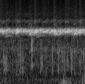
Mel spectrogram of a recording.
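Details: Two male Northern Leopard Frogs calling to attract females during the April breeding season, just after waking up, while also fighting over territory; a low, rattling growl of rapid pulses sounds under a steady high insect-like drone.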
